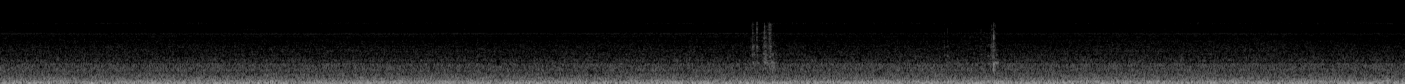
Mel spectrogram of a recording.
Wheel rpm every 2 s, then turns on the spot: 0, 0, 0, 0, 0, 0, 0.
none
